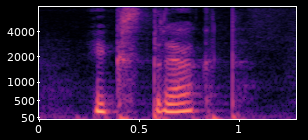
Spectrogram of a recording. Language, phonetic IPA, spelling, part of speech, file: Czech, [ˈɛkstrakt], extrakt, noun, Cs-extrakt.ogg
- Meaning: extract (solution made by drawing out from a substance)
